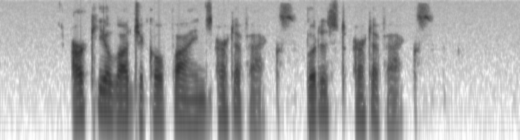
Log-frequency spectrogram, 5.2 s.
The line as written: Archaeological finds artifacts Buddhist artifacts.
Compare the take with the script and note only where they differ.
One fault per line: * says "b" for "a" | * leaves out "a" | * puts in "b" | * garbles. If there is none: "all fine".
all fine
